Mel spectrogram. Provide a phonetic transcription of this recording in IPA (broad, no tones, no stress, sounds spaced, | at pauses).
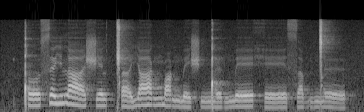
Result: ǃ o s ɘ j l aː ʃ e l ǁ ɐ j aː ŋ͡m ɑ ŋ͡m e ʃ ŋ͡ǃ ɘ ŋ͡m eː h eː s a b ŋ͡ǀ ɘː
